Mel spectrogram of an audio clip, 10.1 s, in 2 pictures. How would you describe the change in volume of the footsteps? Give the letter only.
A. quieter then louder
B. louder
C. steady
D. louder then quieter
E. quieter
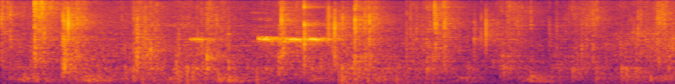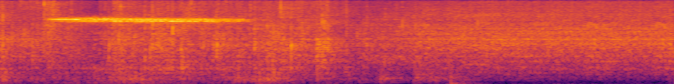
E.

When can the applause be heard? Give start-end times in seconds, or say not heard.
4.5-10.0.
